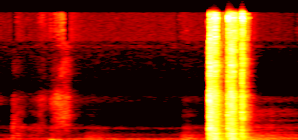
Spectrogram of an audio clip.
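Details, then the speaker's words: Stern Electronics Big Game pinball at first power-on: quiet hum then sudden sharp clacks as a pop bumper fires by itself; owner suspects the switch gap is too close and flipper vibration triggers it. "I think I heard my three drop Target solenoids reset and then this pop bumper just fired obviously the switch is a little close on that"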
